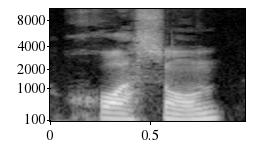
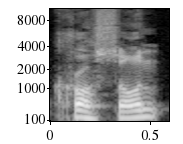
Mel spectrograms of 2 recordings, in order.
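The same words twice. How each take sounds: First: It is said with a French-style pronunciation. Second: It is said with an English-style pronunciation. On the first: The speaker calls it right. "bit better" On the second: The speaker calls it wrong. "my poor French pronunciation"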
